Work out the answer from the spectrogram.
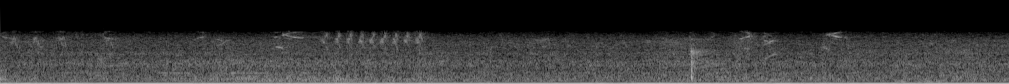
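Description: A small bird chirping: a quick run of about eight short high notes about three seconds in, then a few single calls near the end, over a steady rushing noise.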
